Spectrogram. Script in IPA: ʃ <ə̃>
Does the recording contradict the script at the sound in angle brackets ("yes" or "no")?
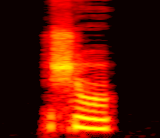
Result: yes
